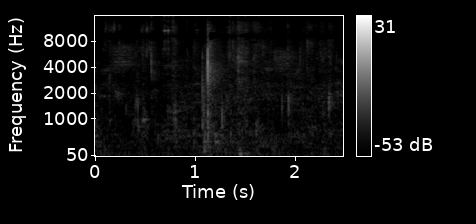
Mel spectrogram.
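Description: Dogs eating small chewy treats from a hand: faint chewing and crunching, with a sharper crunch about a second in.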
